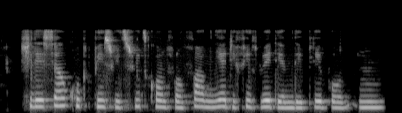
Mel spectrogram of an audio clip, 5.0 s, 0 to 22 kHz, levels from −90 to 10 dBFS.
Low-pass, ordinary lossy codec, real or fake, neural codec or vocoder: 7.2 kHz; none; real; none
